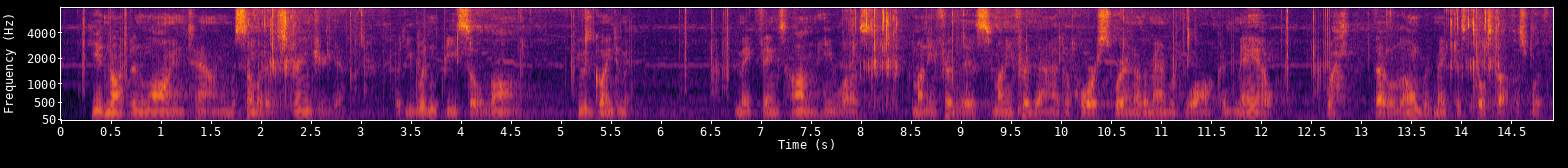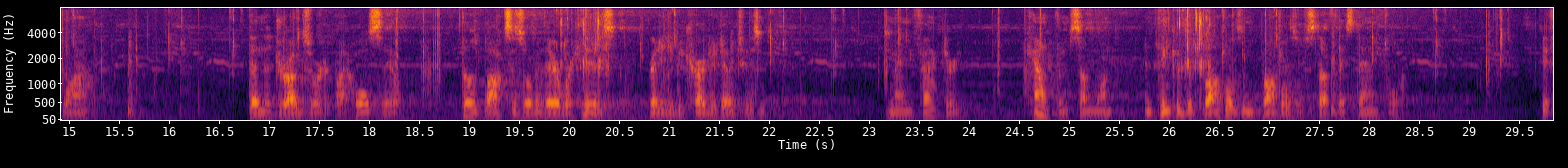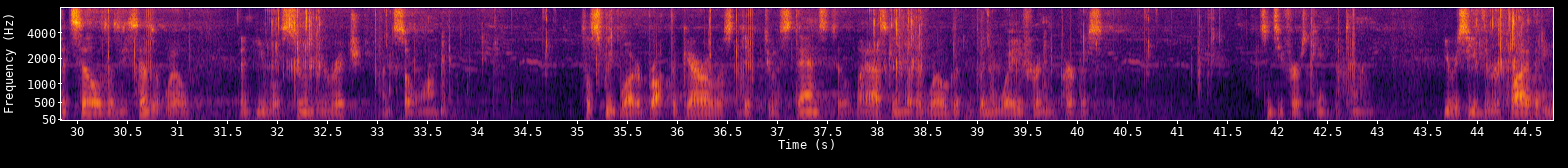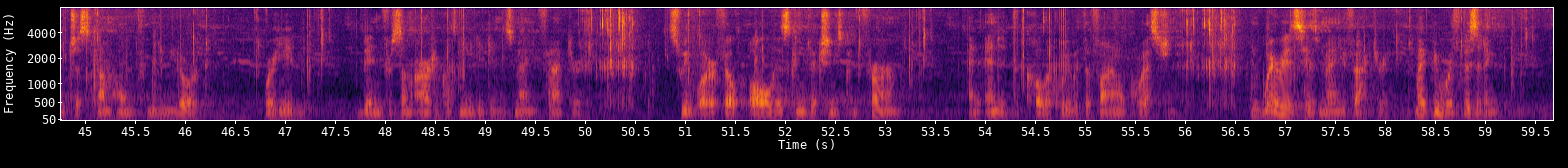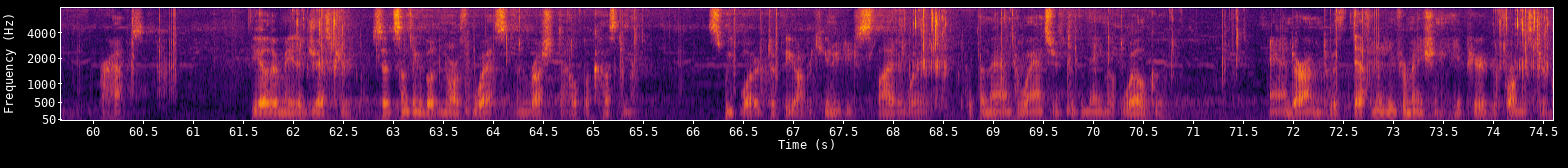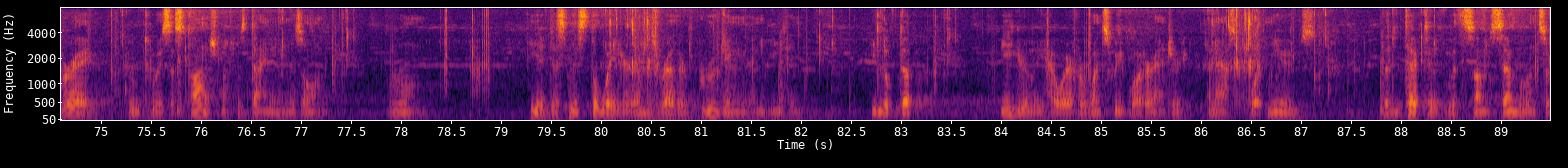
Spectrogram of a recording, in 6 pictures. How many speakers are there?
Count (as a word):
one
